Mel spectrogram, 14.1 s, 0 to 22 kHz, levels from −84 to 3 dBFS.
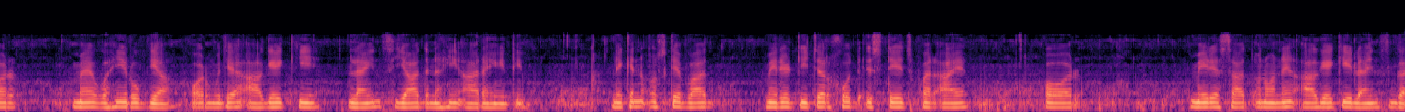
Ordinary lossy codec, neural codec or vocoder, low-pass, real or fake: none; codec, 16 kHz, 4.8 kbps, FACodec; 7.2 kHz; fake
